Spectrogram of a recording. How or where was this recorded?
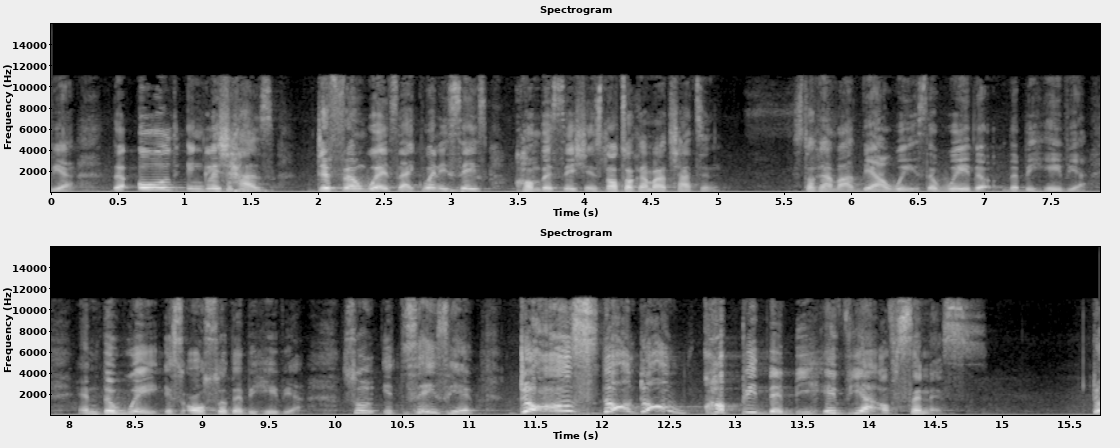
live audience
